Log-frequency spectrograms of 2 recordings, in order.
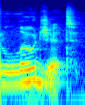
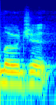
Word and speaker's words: logit: So this is, I pronounce it logit, but however you want to pronounce it.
